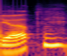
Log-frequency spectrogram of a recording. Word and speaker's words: Jotun: I don't know how to pronounce Motor? shit. Okay? It's known as a Okay, not motor. Jotun?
